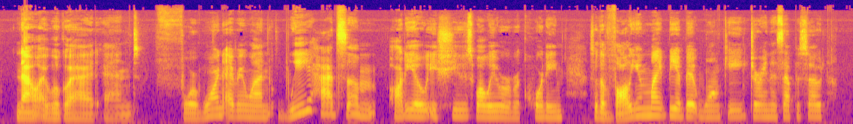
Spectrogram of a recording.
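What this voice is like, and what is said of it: Rough, not yet warmed-up voice. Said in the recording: “my voice sounds so rough. It hasn't had time to properly warm up yet”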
